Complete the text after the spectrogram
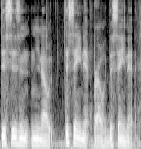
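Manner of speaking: plain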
